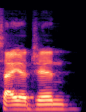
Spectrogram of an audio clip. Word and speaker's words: Saiyajin: And in the Japanese language, you would say it's Saiyajin, but it's pronounced, or Saiyajin. But in the fun animation English dubs, it's pronounced Saiyan.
